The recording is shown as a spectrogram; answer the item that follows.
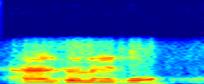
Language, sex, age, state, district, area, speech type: Tamil, male, 18-30, Tamil Nadu, Perambalur, rural, conversation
